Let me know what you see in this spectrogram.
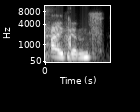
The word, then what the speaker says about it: Aeikens: Did I say your name right? I probably should have asked before. – It's all good. I get okay. It all, so it's Aeikens.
